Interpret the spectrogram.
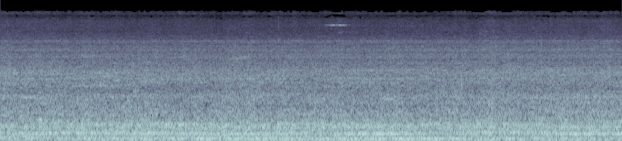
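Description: Nilgiri Mountain Railway metre-gauge train, led by an X class steam locomotive, moving slowly away from a station. It gives a steady running noise with a low, even hum, heard from a carriage window.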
